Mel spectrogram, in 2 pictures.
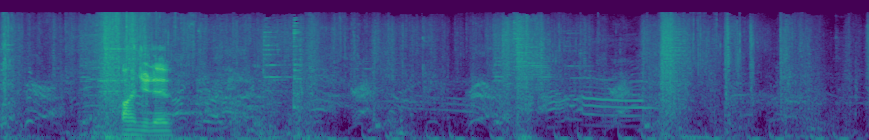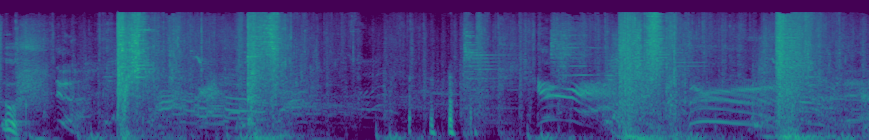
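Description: Men shout and grunt in battle.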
